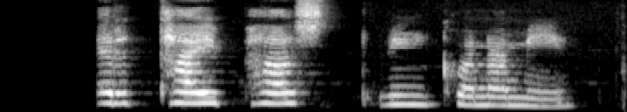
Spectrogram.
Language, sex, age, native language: Icelandic, female, 9, Icelandic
